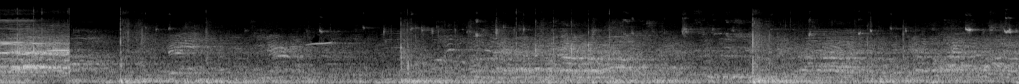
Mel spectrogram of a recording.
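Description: Volleyball rally heard from the stands of a large hall: several sharp smacks of the ball being served, passed and hit, over steady crowd chatter and shouts.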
